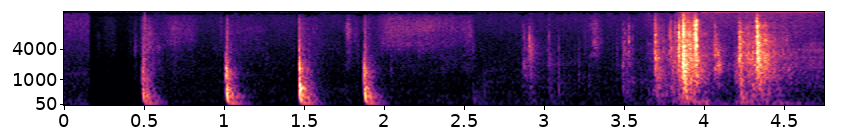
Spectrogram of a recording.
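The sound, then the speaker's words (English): Four firm, evenly spaced knocks on an apartment door, followed by softer scraping and rustling. “He knocks at his apartment door.”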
